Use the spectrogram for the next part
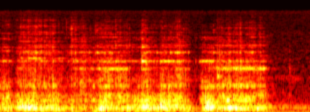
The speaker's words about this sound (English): Listen, the boulder's sliding back into place.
